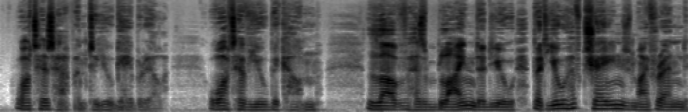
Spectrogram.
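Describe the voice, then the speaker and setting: A man puts on a character voice at a fairly low pitch, speaking at a fairly slow pace in a very clean recording with a silent background. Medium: video game. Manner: solemn, reflective.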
